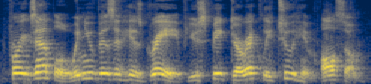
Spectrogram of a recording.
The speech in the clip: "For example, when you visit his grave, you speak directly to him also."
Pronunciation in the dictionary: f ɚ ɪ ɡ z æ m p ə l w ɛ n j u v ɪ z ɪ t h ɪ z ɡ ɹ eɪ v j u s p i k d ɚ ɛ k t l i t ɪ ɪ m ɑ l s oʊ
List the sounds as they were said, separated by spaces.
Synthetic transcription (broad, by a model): f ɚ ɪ ɡ z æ m p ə l w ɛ n j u v ɪ z ɪ t h ɪ z ɡ ɹ eɪ v j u s p i k d ɚ ɛ k t l i t ɪ ɪ m ɑ l s oʊ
